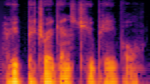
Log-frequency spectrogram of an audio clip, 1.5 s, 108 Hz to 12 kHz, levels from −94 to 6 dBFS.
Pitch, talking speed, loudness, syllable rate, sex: 90 Hz, 240 wpm, -18 LUFS, 6.9 syllables/s, male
